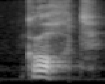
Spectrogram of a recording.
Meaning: 1. underground cavity, vile and dark subterranean location 2. bad, substandard housing; a shanty 3. underground vault beneath a church, used as a chapel or a crypt
- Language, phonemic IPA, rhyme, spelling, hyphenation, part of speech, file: Dutch, /krɔxt/, -ɔxt, krocht, krocht, noun, Nl-krocht.ogg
